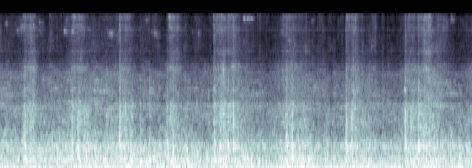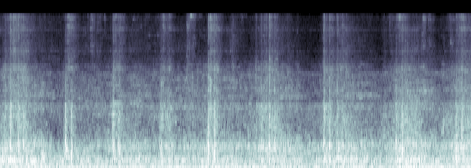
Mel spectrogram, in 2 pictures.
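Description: Double-stack container freight cars rolling past close by: a steady heavy rumble with many sharp wheel clacks on the track, several a second at uneven spacing.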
